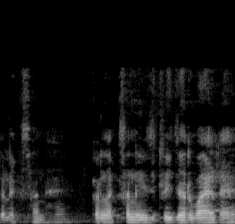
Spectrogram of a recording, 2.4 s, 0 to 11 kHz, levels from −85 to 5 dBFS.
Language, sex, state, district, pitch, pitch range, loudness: Hindi, male, Bihar, Purnia, 115 Hz, 110-120 Hz, -26 LUFS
